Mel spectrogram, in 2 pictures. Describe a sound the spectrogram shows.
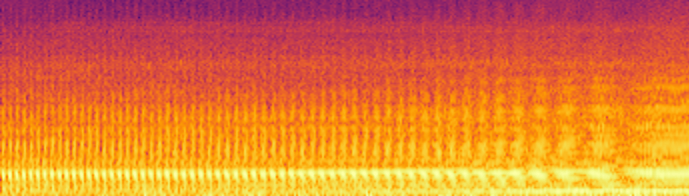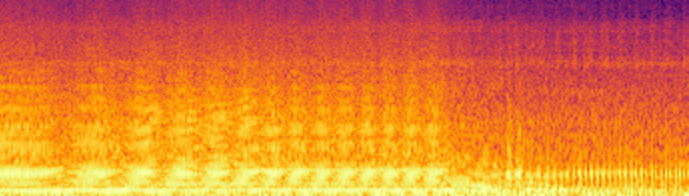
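A motorcycle engine hums steadily up close, then drops in pitch as it slows.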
